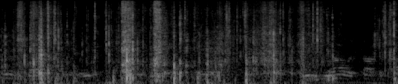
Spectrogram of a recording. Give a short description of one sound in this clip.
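Cardboard packaging rips and tears open.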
